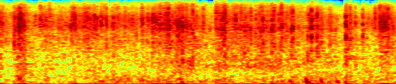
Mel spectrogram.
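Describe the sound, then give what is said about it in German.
Crinkling of a silver, non-transparent plastic pouch as it is pulled out of a package: a continuous, fairly quiet rustle with small crackles that lasts about two seconds, with no voices. “Einen silbernen Plastikbeutel, den wir rausziehen können.”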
